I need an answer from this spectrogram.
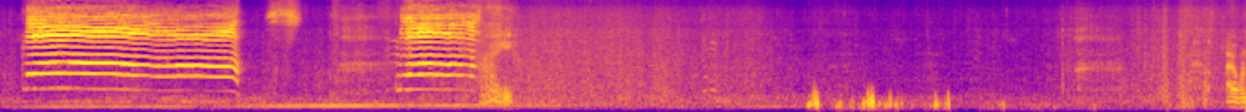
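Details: Day-old newborn goat kids calling noisily: two loud, high, harmonic bleats of about two seconds and half a second, then quieter handling noises, a woman speaking softly and faint later bleats.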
